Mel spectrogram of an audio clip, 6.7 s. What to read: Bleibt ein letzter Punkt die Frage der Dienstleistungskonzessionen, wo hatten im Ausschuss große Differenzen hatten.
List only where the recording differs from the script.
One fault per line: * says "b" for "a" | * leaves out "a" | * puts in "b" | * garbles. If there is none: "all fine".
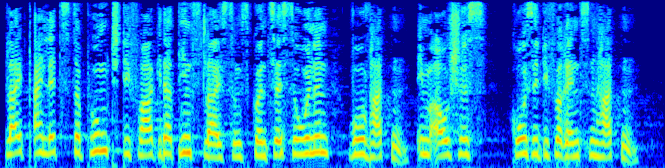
all fine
